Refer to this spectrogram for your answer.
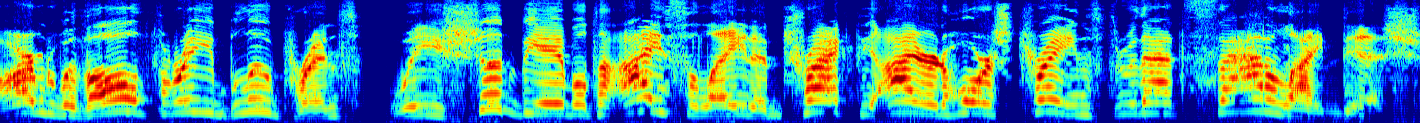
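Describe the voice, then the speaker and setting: A high, female-sounding put-on character voice rattles on with hardly any pauses. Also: moderate pace. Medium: video game. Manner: nervous, stammering, wordy.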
